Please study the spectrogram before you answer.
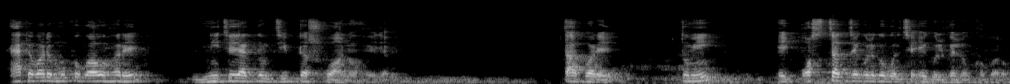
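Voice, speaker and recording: A man's voice: medium pitch, darkish tone, a little hiss or hum. Man teaching a grammar lesson. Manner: explains step by step, asks questions then answers them. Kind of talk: grammar lecture to students.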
